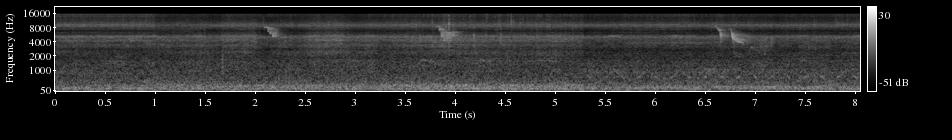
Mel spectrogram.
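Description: Garden hose spray nozzle showering water onto potted plants and soil, a steady hiss. A bird gives three short, falling chirps, about two seconds, four seconds and seven seconds in.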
